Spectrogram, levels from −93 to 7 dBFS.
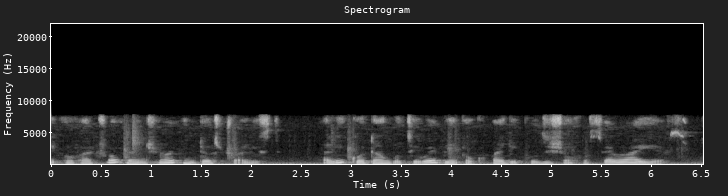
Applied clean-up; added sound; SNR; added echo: none; Engine; 18 dB; none.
